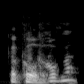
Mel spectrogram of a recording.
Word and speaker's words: Kakhovka: Given that Russia expected the, how do you pronounce that exactly, Scott? Kakhovka.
